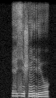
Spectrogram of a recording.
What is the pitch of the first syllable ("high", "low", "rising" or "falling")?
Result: high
